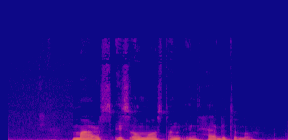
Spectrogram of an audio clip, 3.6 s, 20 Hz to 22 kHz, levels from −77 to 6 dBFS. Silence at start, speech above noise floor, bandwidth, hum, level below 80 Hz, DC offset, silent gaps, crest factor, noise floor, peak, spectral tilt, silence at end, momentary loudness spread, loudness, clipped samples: 0.1 s; 21 dB; 16 kHz; none; -52 dBFS; under 0.1%; none; 20 dB; -51 dBFS; -12 dBFS; -7 dB/octave; 0 s; 23 LU; -32 LUFS; under 0.1%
